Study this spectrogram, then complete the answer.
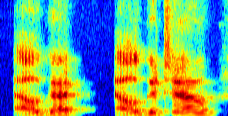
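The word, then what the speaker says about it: Elgato: El Gato makes. Is that how you say it, or is it? Yeah, El Gato, El Gato, the cat, El Gato makes really great tabletop mics with excellent mixing software.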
